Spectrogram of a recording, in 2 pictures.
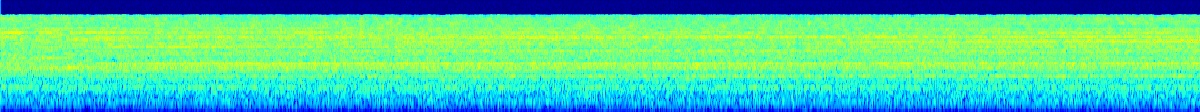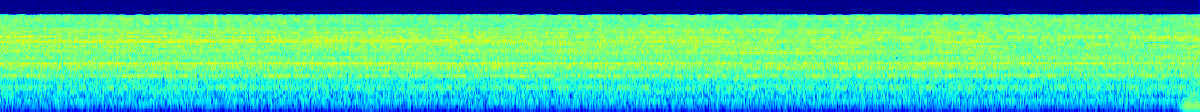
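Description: Craft heat gun running steadily, a constant fan whir with a high whine, melting embossing powder on paper.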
